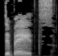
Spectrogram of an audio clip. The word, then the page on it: debates: British English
